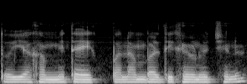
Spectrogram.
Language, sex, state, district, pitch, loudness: Garhwali, male, Uttarakhand, Tehri Garhwal, 115 Hz, -15 LUFS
